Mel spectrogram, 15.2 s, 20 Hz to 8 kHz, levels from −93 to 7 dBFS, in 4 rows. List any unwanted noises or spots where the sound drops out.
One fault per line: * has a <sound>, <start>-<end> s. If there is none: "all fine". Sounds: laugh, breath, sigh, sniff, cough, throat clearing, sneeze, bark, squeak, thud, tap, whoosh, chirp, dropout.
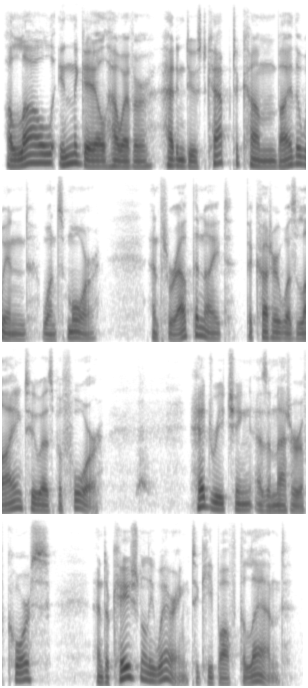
* has a bark, 9.3-9.6 s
